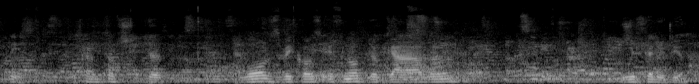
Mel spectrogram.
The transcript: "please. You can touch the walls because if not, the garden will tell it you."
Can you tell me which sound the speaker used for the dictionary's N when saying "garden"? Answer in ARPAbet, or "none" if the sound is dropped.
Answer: L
